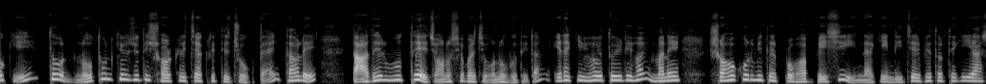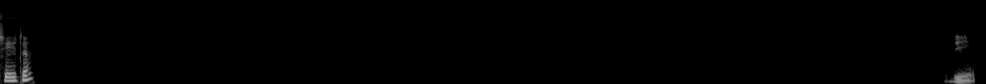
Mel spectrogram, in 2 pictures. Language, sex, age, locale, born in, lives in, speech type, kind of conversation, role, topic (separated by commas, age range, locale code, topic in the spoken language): Bengali, male, 20-24, bn-BD, Bangladesh, Bangladesh, read, expert-assistant, asker, সরকারি চাকরির মানে কী—এটা কি শুধু কাজ, না কি মানুষের সেবার একটা গভীর অর্থ আছে?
